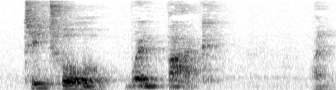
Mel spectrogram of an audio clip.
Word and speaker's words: Titor: His name was Titor. – I think you'll find it's pronounced Titor.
